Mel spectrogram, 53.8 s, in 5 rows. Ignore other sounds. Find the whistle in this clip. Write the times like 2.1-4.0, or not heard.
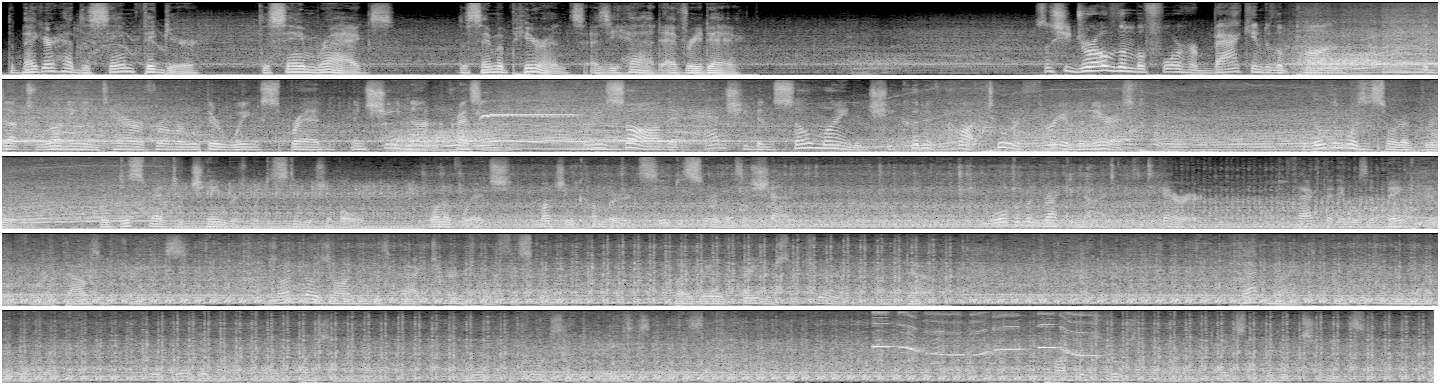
14.3-15.2, 49.6-51.4.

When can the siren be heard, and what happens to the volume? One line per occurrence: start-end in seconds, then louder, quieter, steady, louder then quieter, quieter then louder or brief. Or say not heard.
not heard.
